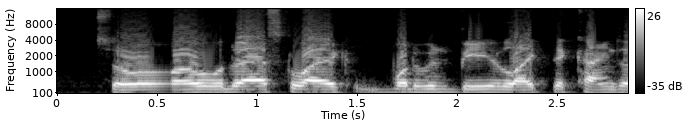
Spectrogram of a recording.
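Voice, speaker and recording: This man's voice sits at a medium pitch, with a dry, close sound and no echo. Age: 20s. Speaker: aspiring game artist, former game developer. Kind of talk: casual chat. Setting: voice chat. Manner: halting.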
